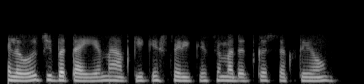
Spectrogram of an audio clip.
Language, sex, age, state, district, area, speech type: Urdu, female, 30-45, Uttar Pradesh, Rampur, urban, conversation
